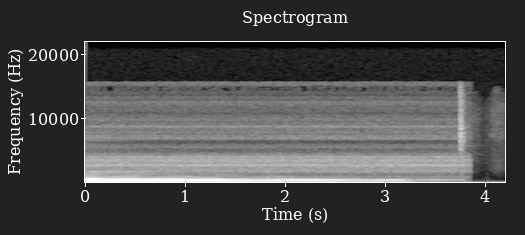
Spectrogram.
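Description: The song's final chord ringing out on acoustic guitar over a deep bass note, fading. The bass stops about two and a half seconds in, and the rest dies away to silence just before the end, closing with a faint click.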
